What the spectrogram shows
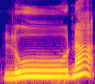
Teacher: واو ساکن کو کھینچیں گے، نون کی زبر کو لمبا ہرگز نہیں کرنا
